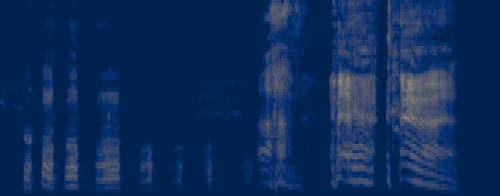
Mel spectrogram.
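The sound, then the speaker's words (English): A voice clears its throat in several rough, voiced bursts, a few short grunting pulses followed by longer raspy, effortful clearing sounds before falling silent. “Good cough button.”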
